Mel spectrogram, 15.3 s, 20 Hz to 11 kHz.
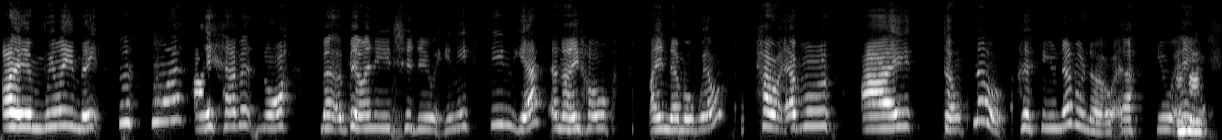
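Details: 22-year-old woman with spastic quadriplegic cerebral palsy affecting her whole body including speech, right side impaired, uses walker or wheelchair; dysarthria (cerebral palsy).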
